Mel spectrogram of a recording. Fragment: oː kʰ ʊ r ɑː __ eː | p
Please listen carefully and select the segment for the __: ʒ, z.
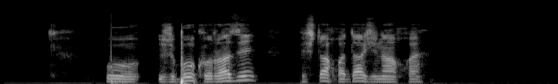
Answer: z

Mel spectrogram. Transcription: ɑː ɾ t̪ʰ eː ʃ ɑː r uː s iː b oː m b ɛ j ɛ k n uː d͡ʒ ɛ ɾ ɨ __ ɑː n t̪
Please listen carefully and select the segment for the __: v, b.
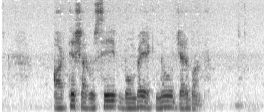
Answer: b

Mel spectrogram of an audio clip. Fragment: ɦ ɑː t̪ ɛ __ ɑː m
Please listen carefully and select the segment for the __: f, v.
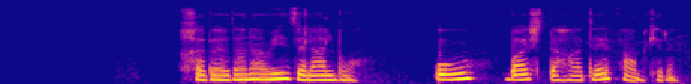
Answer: f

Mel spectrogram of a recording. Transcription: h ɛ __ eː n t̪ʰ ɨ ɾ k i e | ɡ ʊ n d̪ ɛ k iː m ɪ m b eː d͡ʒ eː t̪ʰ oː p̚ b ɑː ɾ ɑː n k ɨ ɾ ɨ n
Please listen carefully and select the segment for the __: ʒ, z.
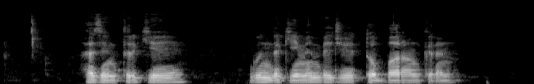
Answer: z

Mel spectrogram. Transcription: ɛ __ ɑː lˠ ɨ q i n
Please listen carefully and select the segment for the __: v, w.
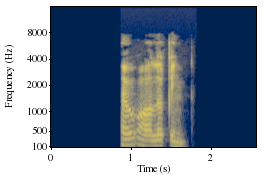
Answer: w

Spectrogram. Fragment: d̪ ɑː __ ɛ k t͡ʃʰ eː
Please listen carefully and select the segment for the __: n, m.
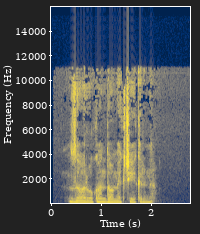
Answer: m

